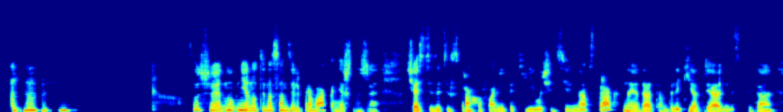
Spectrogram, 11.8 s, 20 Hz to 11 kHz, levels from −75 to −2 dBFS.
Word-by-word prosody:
Мгм, 230 Hz, +1 st, +2 dB
мгм. 235 Hz, +2 st, -4 dB, 1.8 s
Слушай, 235 Hz, -3 st, +2 dB
ну, 240 Hz, 0 st, +3 dB
не, 240 Hz, -2 st, +6 dB
ну, 215 Hz, +1 st, +2 dB
ты 230 Hz, +1 st, -4 dB
на 225 Hz, -, +3 dB
самом 225 Hz, 0 st, +1 dB
деле 215 Hz, -2 st, 0 dB
права, 200 Hz, +4 st, +3 dB
конечно 195 Hz, 0 st, -5 dB
же, 185 Hz, 0 st, -10 dB, 0.5 s
часть 195 Hz, -1 st, +3 dB
из 175 Hz, -, -3 dB
этих 185 Hz, 0 st, -4 dB
страхов, 185 Hz, -1 st, -1 dB
они 165 Hz, +1 st, -1 dB
такие 165 Hz, -1 st, -6 dB
очень 155 Hz, +3 st, -4 dB
сильно 160 Hz, -5 st, -1 dB
абстрактные, 175 Hz, -, +1 dB
да, 170 Hz, +4 st, +5 dB
там 155 Hz, -6 st, -10 dB
далеки 170 Hz, +2 st, -1 dB
от 160 Hz, -, -1 dB
реальности, 155 Hz, -2 st, +2 dB, 0.2 s
да, 185 Hz, +6 st, +1 dB
185 Hz, 145 wpm, -24 LUFS, 165-220 Hz, 1.8 s, не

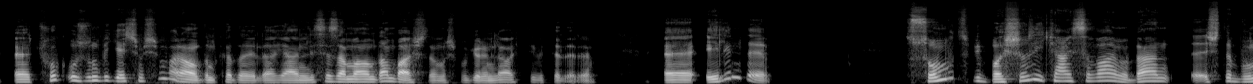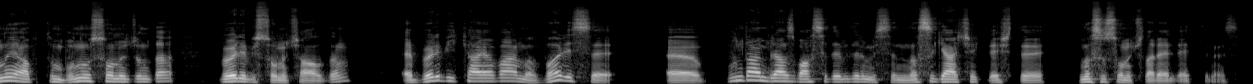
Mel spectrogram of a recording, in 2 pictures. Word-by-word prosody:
Eee, 115 Hz, 0 st, +4 dB
çok 200 Hz, +2 st, -3 dB
uzun 180 Hz, 0 st, 0 dB
bir 180 Hz, -1 st, -5 dB
geçmişin 155 Hz, -, -3 dB
var -, -, +1 dB
anladığım 105 Hz, -4 st, +5 dB
kadarıyla. 100 Hz, -2 st, -2 dB
Yani 100 Hz, 0 st, +2 dB
lise 110 Hz, +7 st, -3 dB
zamanından 125 Hz, +3 st, +4 dB
başlamış 95 Hz, -1 st, +1 dB
bu 100 Hz, -, -11 dB
gönüllü 95 Hz, +1 st, -1 dB
aktiviteleri. 105 Hz, -1 st, -6 dB, 0.8 s
Eee, 105 Hz, 0 st, +4 dB
elinde 315 Hz, -, +1 dB, 1.4 s
somut 195 Hz, -, +1 dB
bir 145 Hz, -7 st, -8 dB
başarı 125 Hz, +9 st, +3 dB
hikâyesi 160 Hz, -7 st, -1 dB
var 170 Hz, 0 st, +2 dB
mı? 115 Hz, -10 st, -3 dB
Ben, 150 Hz, +2 st, +3 dB, 0.2 s
eee, 410 Hz, -1 st, -1 dB
işte, 155 Hz, -, -2 dB
bunu 135 Hz, +7 st, +1 dB
yaptım, 125 Hz, -, 0 dB
bunun 145 Hz, +9 st, +1 dB
sonucunda 135 Hz, 0 st, -1 dB, 0.5 s
böyle 135 Hz, 0 st, +6 dB
bir -, -, -8 dB
sonuç 100 Hz, -4 st, -2 dB
aldım. 95 Hz, -, -2 dB, 0.5 s
Eee, 105 Hz, 0 st, -1 dB
böyle 165 Hz, +6 st, +3 dB
bir 160 Hz, -, -5 dB
hikâyen 145 Hz, 0 st, 0 dB
var 155 Hz, -1 st, +1 dB
mı? 90 Hz, -8 st, -5 dB
Var 180 Hz, +10 st, +2 dB
ise, 170 Hz, -8 st, -1 dB, 0.6 s
eee, 90 Hz, -2 st, +2 dB, 0.2 s
bundan 185 Hz, +2 st, +2 dB
biraz 150 Hz, -2 st, +2 dB
bahsedebilir 125 Hz, 0 st, -1 dB
misin? 110 Hz, -4 st, -4 dB
Nasıl 105 Hz, +6 st, +2 dB
gerçekleşti, 110 Hz, -6 st, -1 dB, 0.3 s
nasıl 120 Hz, +2 st, +1 dB
sonuçlar 100 Hz, -4 st, -2 dB
elde 85 Hz, -2 st, -2 dB
ettiniz? 85 Hz, -, -13 dB
125 Hz, 125 wpm, -23 LUFS, 105-155 Hz, 1.4 s, böyle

